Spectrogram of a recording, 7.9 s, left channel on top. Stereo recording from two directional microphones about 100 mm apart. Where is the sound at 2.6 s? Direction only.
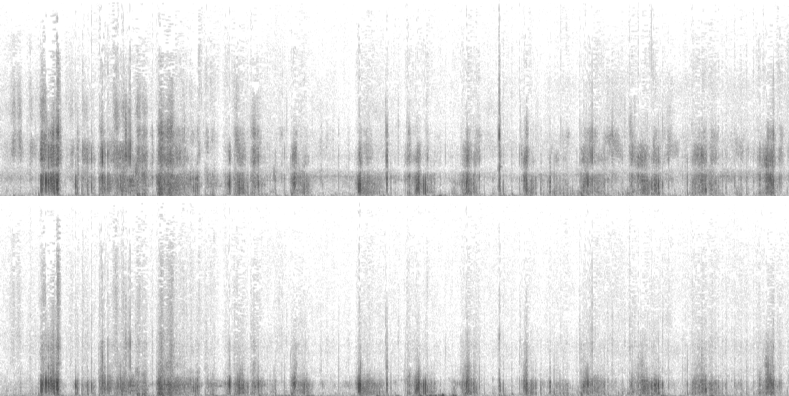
35° left (ahead or behind).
